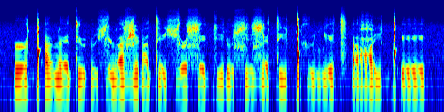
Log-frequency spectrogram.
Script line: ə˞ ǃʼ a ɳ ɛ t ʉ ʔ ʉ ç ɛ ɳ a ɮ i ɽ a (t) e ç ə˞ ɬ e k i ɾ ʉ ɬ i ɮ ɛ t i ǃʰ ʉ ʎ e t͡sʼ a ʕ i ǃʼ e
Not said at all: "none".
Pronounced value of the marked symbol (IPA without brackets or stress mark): t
